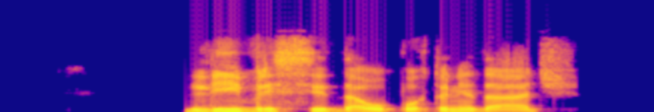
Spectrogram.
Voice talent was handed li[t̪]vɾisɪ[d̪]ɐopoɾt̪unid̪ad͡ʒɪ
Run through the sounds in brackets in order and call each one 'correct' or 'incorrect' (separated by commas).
incorrect, correct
